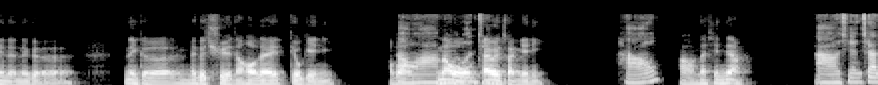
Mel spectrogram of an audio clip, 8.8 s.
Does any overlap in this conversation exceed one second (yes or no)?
yes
